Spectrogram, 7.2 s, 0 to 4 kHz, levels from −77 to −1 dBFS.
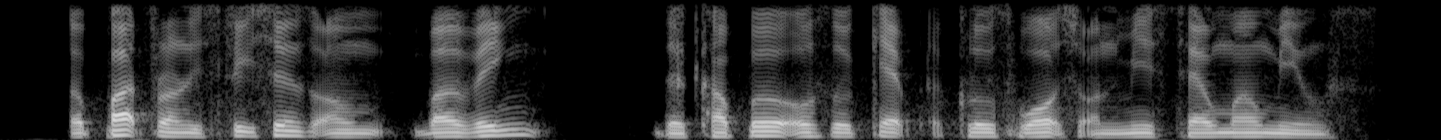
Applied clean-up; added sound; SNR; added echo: neural mask model Resemble Enhance denoiser.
